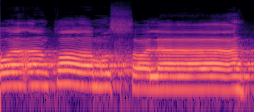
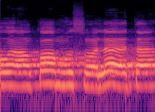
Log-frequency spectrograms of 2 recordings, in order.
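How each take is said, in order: First: The last word ends with an h sound. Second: The last word ends with a ta sound. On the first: The reciter stops at this word. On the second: The reciter continues without stopping.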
